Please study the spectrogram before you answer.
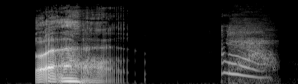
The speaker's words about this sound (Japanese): あたしのげっぷを聞いて喜んでるみたい。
